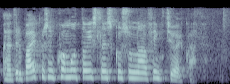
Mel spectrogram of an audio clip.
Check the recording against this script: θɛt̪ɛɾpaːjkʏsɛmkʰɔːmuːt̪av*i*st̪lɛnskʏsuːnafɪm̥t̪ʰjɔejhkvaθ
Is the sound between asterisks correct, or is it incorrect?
correct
